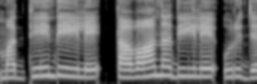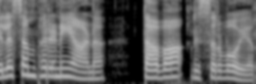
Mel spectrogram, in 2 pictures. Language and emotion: Malayalam, neutral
